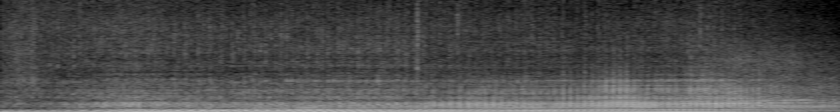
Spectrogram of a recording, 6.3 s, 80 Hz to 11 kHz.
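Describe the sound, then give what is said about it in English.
The high-revving flat-plane V8 engine of a new Ford Mustang GT350 screams upward in pitch, loud, its harmonics climbing steadily over several seconds before easing off at the end. No one speaks. “The new Ford Mustang GT350 has a flat plane. Just listen.”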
